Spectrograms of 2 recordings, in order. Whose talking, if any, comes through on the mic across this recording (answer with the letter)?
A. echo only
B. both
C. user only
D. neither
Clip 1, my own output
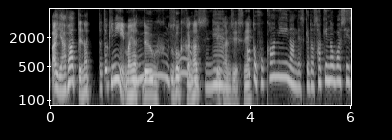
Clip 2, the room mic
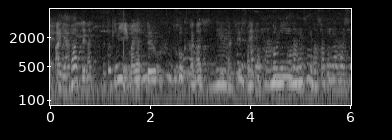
B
